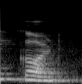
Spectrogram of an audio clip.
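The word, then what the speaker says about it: curd: आपको बोलना है कर्ड। कर्ड। ठीक है? र को साइलेंट रखना है।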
